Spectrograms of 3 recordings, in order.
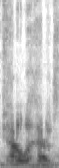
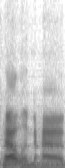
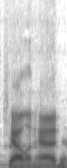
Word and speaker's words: Calenhad: whatever happened at Lake Galahad Tower? Is it Lake Galahad or Calenhad? I thought it was Calenhad. Galahad, however it's pronounced. All right. Yeah, I'll go. it is Calenhad.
